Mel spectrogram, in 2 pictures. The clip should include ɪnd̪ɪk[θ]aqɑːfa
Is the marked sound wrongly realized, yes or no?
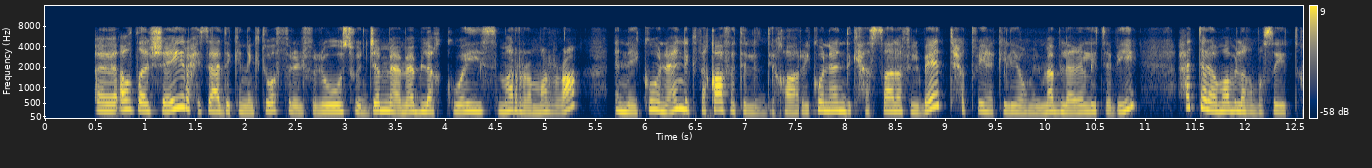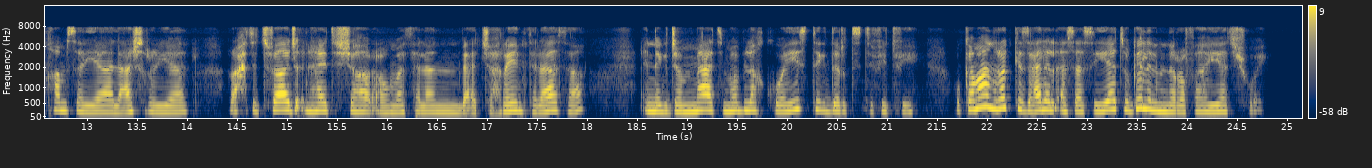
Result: no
